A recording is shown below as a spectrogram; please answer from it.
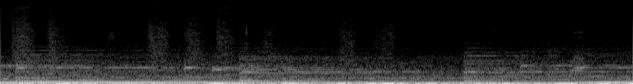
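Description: Background music: sustained synth notes over a heavy, steady bass, with a light ticking beat in the first half that fades out.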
